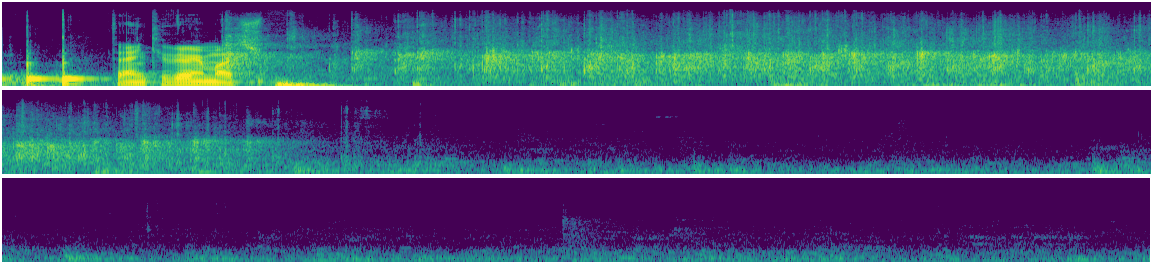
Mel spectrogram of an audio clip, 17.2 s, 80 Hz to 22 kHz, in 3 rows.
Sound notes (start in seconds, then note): 1.0 applause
